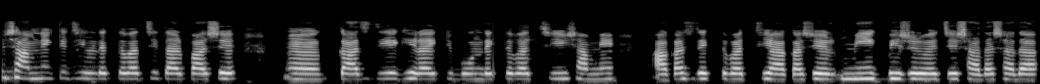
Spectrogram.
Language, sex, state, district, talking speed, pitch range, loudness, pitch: Bengali, female, West Bengal, Dakshin Dinajpur, 155 wpm, 250-265 Hz, -16 LUFS, 255 Hz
